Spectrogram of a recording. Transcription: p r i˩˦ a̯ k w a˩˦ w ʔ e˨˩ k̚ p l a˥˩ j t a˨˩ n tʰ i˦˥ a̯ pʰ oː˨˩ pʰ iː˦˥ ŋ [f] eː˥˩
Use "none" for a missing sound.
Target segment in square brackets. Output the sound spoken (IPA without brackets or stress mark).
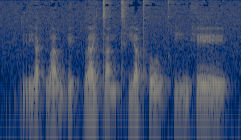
h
